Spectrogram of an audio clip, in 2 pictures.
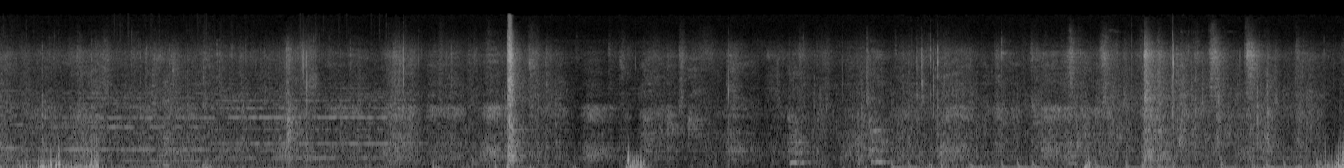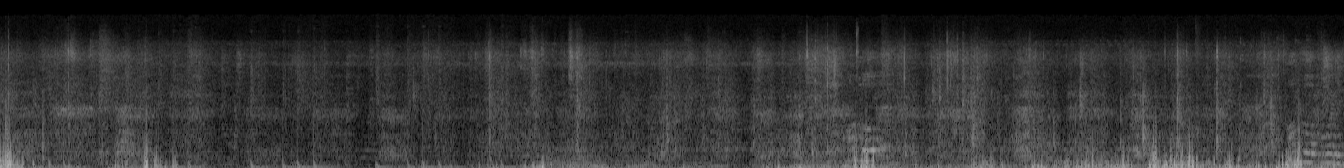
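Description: Footsteps on a hard floor and scattered knocks and clicks of gear, with music in the background.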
